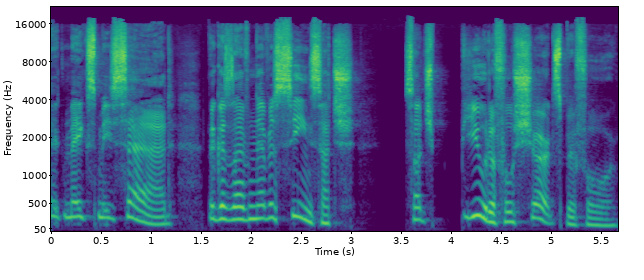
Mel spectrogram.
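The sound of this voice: In a put-on character voice, a man speaks slowly and high for his sex, with big pitch swings, vocal fry and a dark, mellow tone, on a very clean recording with a silent background.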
